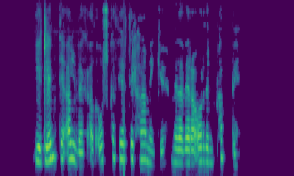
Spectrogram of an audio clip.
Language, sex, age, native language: Icelandic, female, 30-39, Icelandic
